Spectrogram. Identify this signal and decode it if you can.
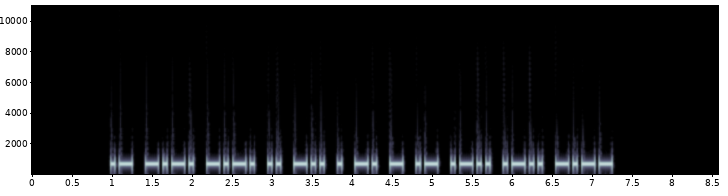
Morse code, heard as a keyed tone, about 21 wpm, 700 Hz. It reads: ACCIDENTALLY
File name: Twelve Letter Words - 22wpm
